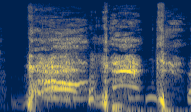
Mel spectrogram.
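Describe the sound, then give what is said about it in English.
A man coughs in three wet, harsh, phlegmy bursts, the first drawn out and rasping, the last two shorter, with a throaty gurgle between them and no talking. “Martin's voice was garbled with phlegm. He coughed.”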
